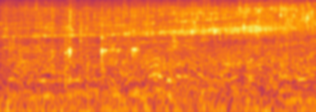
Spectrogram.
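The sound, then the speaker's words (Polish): Water gushes steadily from the hose of a volunteer fire brigade (OSP) tanker from Izabitowa into a bottle, a continuous rushing pour whose tone climbs as the container fills, with faint voices murmuring in the background. “Pan, tę butelkę. Dobrze, już nalewamy.”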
